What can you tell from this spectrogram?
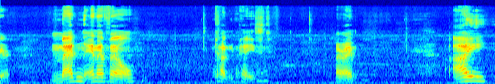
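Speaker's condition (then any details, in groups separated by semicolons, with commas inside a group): Cerebral palsy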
